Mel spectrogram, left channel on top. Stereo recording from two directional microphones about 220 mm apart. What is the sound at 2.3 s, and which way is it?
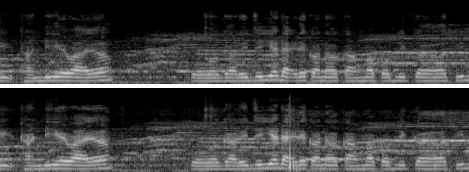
Speech, 10° left (ahead or behind).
